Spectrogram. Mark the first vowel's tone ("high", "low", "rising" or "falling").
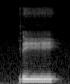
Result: low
